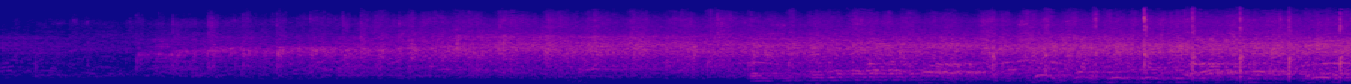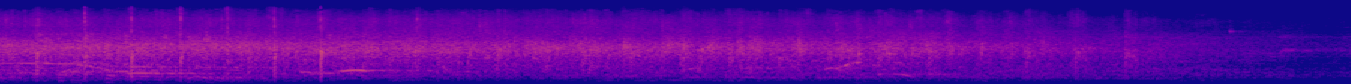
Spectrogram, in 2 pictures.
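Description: A crowd claps and applauds in a large echoing hall.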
